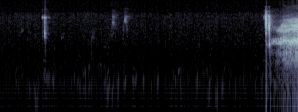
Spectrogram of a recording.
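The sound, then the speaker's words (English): A computer mouse clicks faintly in a quiet setting, with a single click and then two quick ones in succession. A louder burst of noise arrives near the end. “Now I can click on Add Trigger and trigger the pipeline.”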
